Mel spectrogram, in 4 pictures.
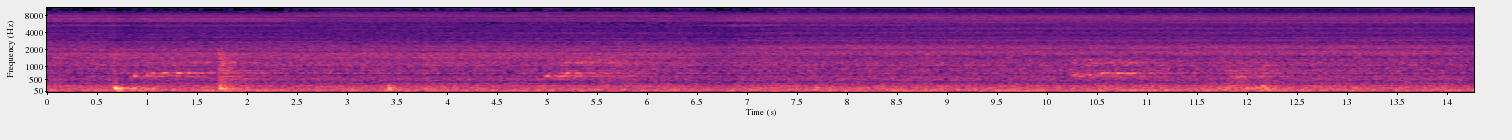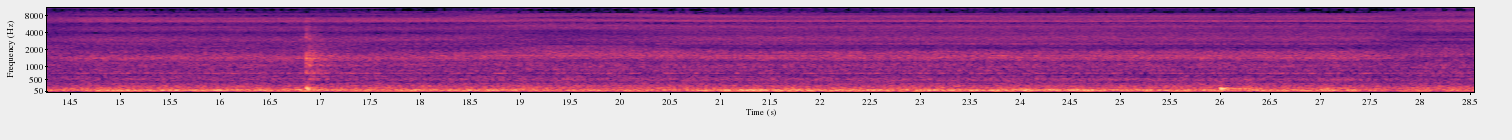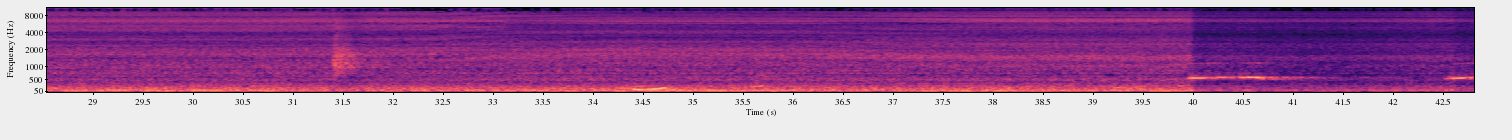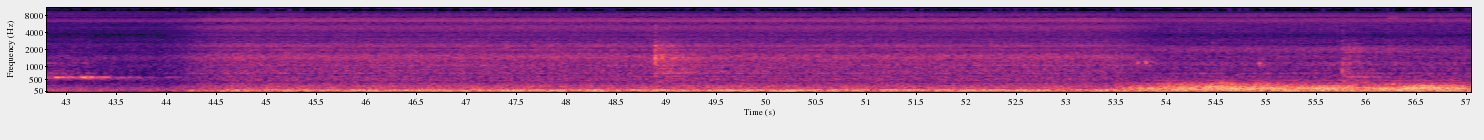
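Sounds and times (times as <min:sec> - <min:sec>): sharp knocks: 0:00.7 - 0:02.2, 0:16.9 - 0:17.2
dull thump: 0:16.9 - 0:17.3
low rumble: 0:34.2 - 0:35.8, 0:53.6 - 0:57.0.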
